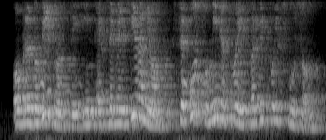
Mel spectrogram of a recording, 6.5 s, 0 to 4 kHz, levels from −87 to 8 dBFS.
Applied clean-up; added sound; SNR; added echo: neural separator model SepFormer DNS4.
